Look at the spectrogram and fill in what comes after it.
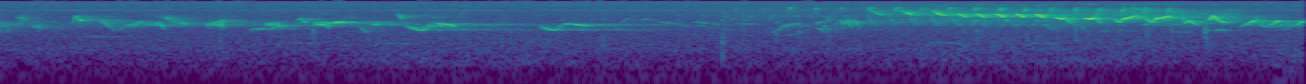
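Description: Small songbirds chirping and calling, with a fast run of short high notes, about five a second, starting about four seconds in.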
